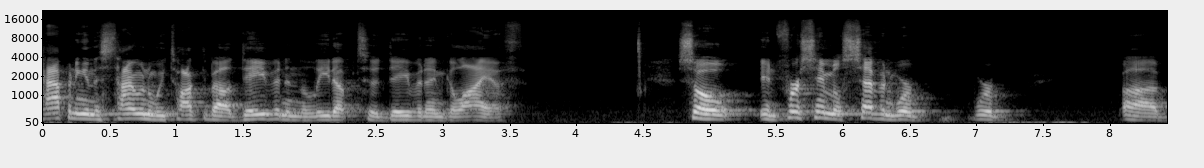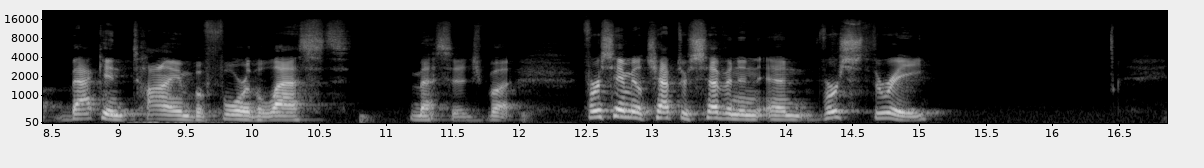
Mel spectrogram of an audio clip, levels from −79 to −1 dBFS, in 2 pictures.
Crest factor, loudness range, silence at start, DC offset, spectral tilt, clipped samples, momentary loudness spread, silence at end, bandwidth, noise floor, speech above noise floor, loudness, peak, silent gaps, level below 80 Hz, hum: 22 dB; 3 LU; 0 s; under 0.1%; -4 dB/octave; under 0.1%; 11 LU; 0.4 s; 16 kHz; -69 dBFS; 46 dB; -24 LUFS; -4 dBFS; none; -66 dBFS; none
